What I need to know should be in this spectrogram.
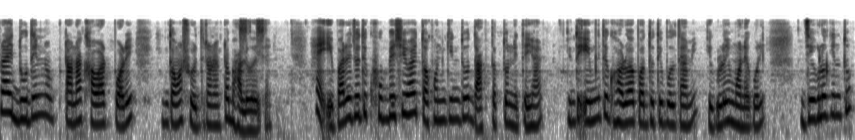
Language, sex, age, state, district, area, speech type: Bengali, female, 18-30, West Bengal, Purba Medinipur, rural, spontaneous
